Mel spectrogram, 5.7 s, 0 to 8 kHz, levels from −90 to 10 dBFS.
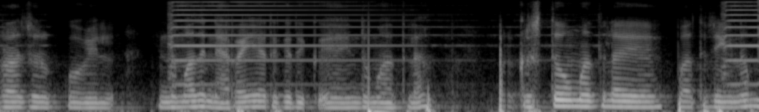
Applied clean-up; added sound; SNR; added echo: none; Bowed string instrument; 17 dB; none.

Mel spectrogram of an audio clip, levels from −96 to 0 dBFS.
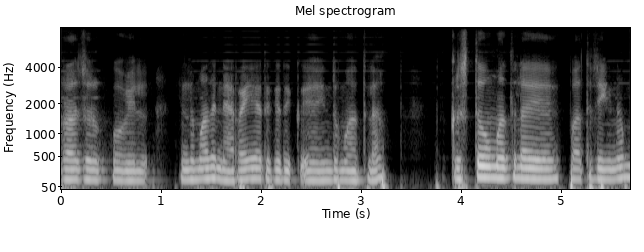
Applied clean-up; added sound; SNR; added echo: neural mask model DeepFilterNet 3.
